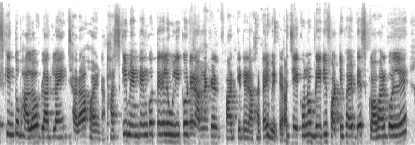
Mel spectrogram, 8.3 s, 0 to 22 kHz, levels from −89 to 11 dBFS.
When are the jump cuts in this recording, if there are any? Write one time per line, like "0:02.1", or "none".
0:02.1
0:05.7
